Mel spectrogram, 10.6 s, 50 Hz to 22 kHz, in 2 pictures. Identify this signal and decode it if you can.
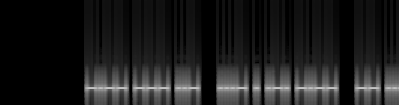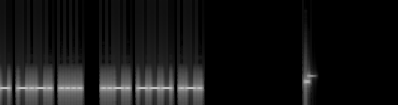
Morse code, heard as a keyed tone, about 30 wpm, 700 Hz. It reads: YOU VERY MUCH FOR
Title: Sets of 4 Words 30wpm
